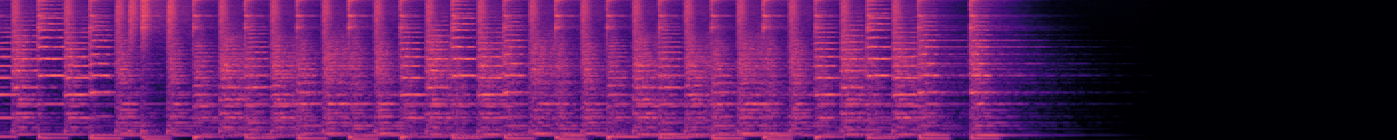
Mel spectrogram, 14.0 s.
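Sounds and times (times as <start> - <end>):
chanson: 0.0 - 10.6.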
